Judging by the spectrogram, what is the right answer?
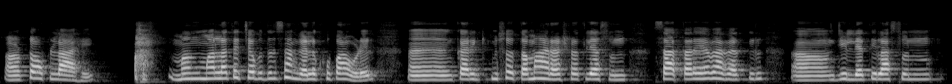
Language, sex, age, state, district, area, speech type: Marathi, female, 18-30, Maharashtra, Satara, urban, spontaneous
